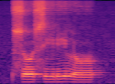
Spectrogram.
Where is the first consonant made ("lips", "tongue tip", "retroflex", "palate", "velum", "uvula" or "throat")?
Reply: tongue tip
